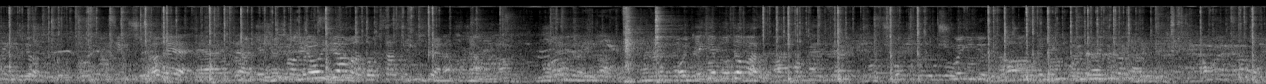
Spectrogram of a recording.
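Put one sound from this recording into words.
Fighting game punches and kicks crack and thud.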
